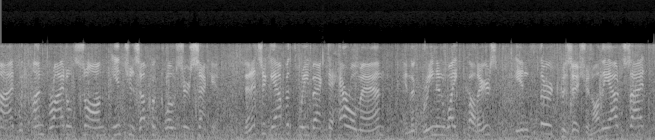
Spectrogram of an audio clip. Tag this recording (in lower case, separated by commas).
speech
